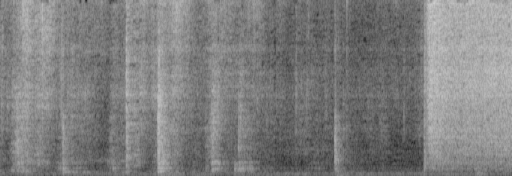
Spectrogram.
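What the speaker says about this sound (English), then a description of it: "Do you hear it sizzling?" A keto pancake sizzles in a frying pan, a quiet steady crackle broken by scattered pops and ticks, then a louder continuous hiss near the end.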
